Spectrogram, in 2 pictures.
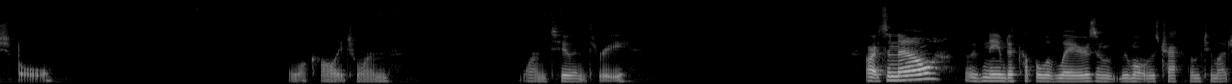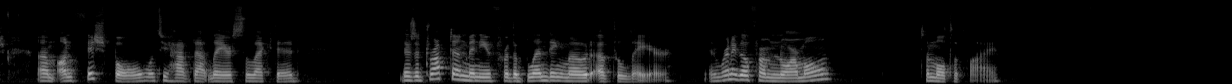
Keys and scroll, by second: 0.0-0.7 typing, 3.2 1, 5.0 2, 6.3 3.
